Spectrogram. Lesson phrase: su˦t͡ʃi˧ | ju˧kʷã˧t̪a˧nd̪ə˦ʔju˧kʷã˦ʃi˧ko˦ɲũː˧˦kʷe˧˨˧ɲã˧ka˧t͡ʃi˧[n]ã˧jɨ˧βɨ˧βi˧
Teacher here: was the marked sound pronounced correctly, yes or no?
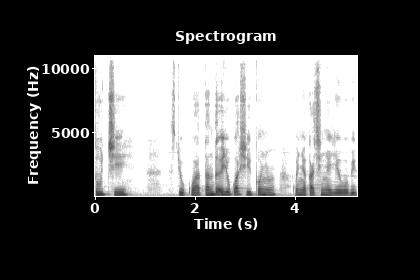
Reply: no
